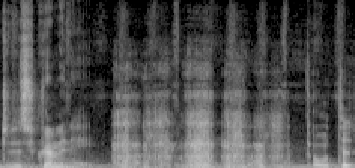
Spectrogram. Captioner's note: snickers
